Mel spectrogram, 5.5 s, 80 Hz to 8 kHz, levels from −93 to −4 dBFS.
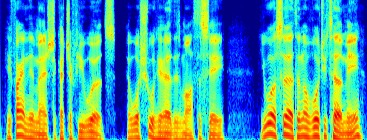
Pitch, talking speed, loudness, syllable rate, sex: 105 Hz, 260 wpm, -19 LUFS, 6.6 syllables/s, male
